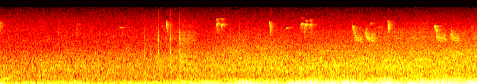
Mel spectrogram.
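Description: Short, high bird chirps, scattered singly and in pairs from about three seconds in, over a low steady hum that grows louder about halfway through.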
